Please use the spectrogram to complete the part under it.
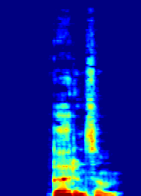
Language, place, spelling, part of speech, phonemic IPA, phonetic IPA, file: English, Queensland, burdensome, adjective, /ˈbɜː.dən.səm/, [ˈbɜː.ɾən.səm], En-au-burdensome.ogg
- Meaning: Characteristic of a burden; arduous or demanding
